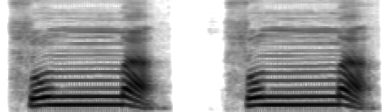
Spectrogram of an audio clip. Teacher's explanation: اسی طرح یہ جو لفظ ہے اس لفظ میں یہاں پر یہ میم مشدد ہے تو اس لفظ کو جب پڑھیں گے تو میم مشدد میں غنہ کریں گے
